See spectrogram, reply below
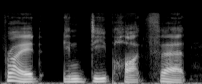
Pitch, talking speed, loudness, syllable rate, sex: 125 Hz, 150 wpm, -18 LUFS, 3.1 syllables/s, male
